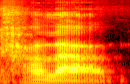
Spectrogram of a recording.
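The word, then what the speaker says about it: حلب: And you can see the various different pronunciations of the term, like in Arabic halab, in Turkish halep, in the earlier it was halep, halebon.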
